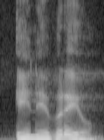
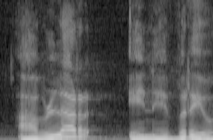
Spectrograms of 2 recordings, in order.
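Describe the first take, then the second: First: "hebreo" said louder and stressed with a falling end; énfasis en hebreo. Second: Said in the usual way. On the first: Shown as a demonstration. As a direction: land hard on "hebreo". (acentuar con fuerza "hebreo") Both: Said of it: "Escuche bien".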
